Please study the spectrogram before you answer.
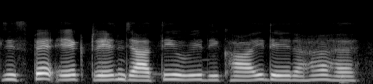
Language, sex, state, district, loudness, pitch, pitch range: Hindi, female, Jharkhand, Palamu, -17 LUFS, 210 Hz, 195-225 Hz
